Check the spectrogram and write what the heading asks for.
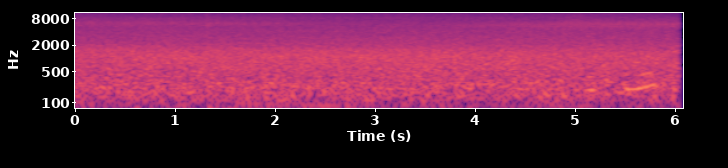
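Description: Mountain river rushing over boulders in shallow rapids, a steady, even rush of water.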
